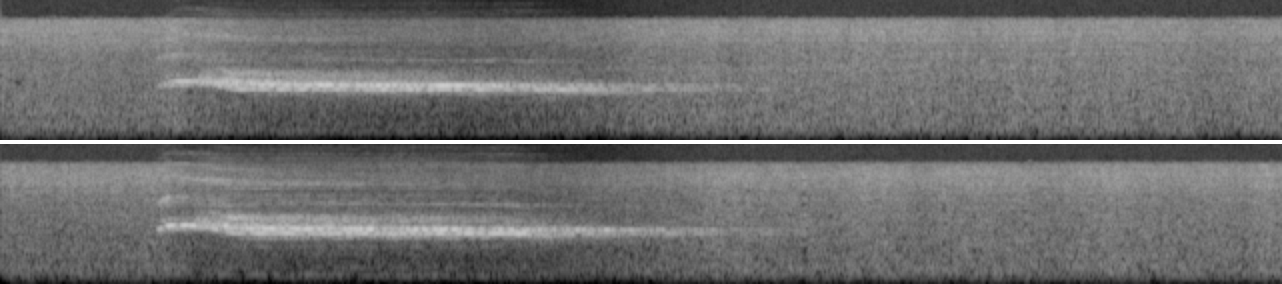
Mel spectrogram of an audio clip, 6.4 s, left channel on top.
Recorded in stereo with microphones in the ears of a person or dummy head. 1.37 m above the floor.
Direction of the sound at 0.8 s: 55° right (ahead or behind).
